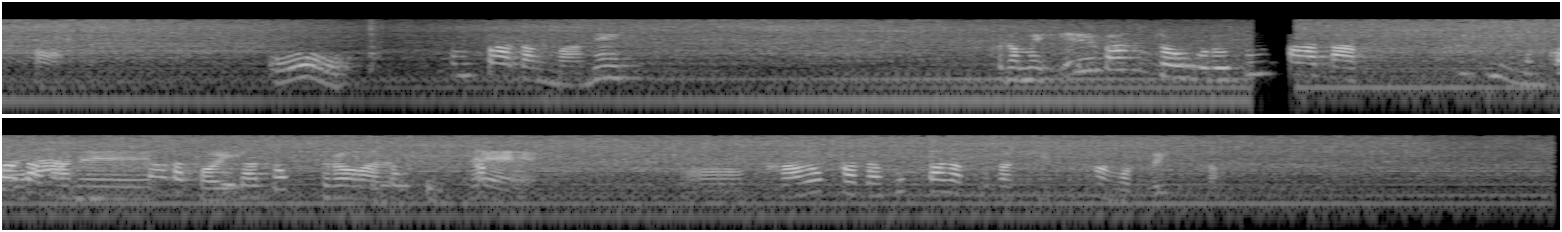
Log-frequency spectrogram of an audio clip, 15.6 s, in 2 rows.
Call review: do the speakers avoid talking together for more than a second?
No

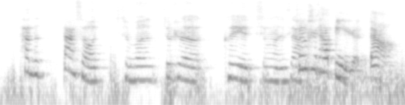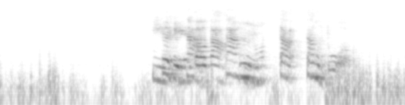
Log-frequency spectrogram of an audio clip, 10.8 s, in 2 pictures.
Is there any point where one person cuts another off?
Yes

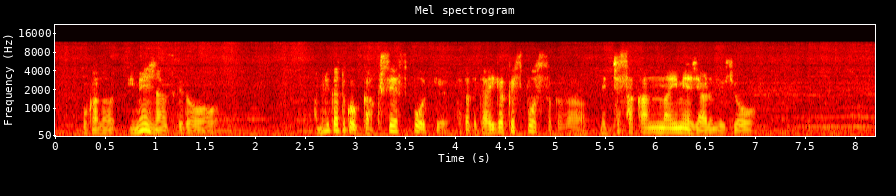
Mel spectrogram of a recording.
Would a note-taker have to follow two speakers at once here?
No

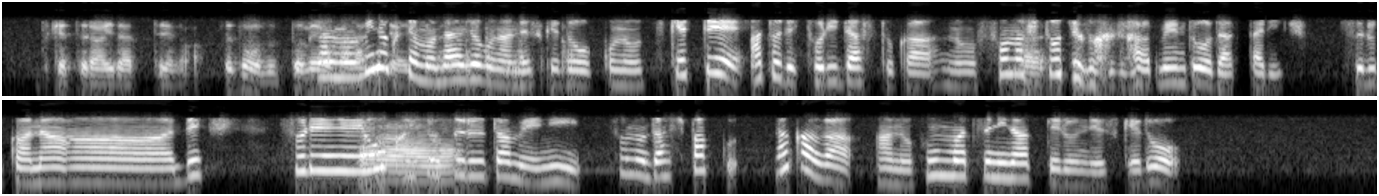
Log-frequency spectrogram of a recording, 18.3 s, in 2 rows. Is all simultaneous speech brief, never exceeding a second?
No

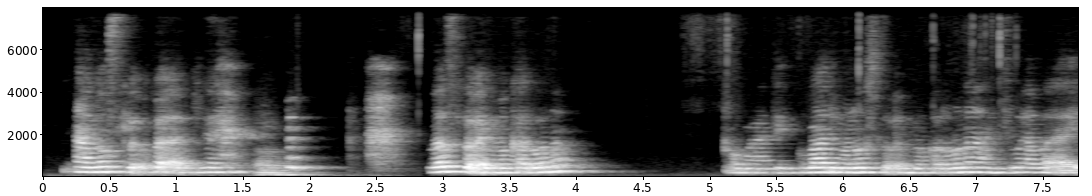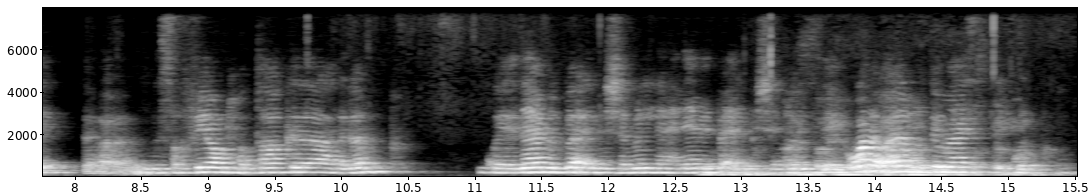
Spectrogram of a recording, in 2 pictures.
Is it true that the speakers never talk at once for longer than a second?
No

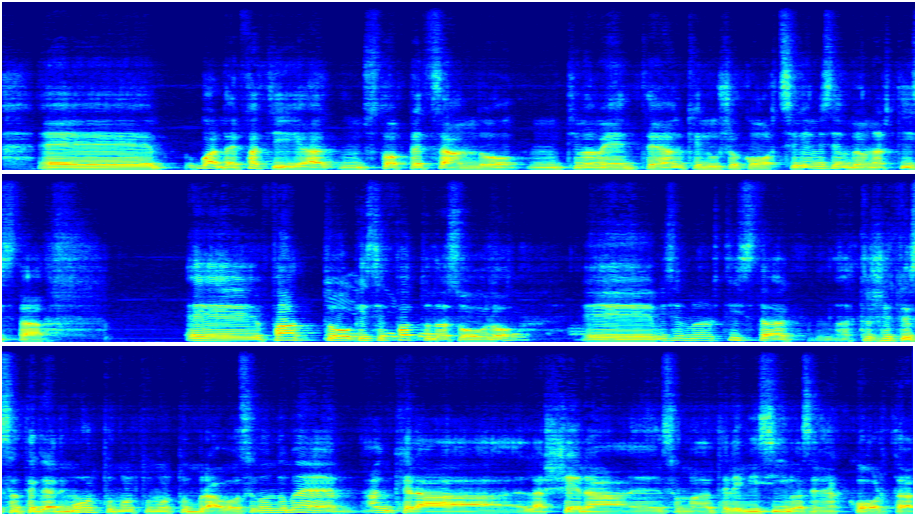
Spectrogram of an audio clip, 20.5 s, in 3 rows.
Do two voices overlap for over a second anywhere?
Yes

